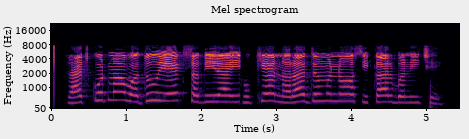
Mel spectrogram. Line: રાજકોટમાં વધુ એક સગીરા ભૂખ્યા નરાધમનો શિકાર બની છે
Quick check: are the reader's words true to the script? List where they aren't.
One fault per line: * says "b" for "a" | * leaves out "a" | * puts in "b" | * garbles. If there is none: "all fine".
all fine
